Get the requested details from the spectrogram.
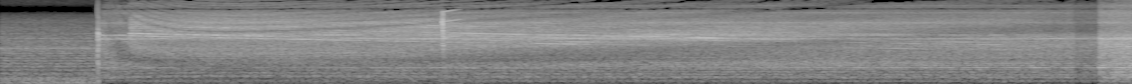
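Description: A jet airliner's engines whine steadily.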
